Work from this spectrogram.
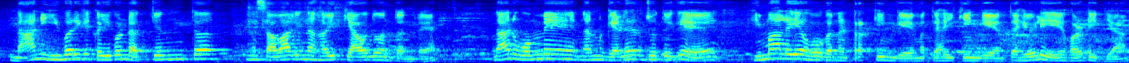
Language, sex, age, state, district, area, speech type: Kannada, male, 18-30, Karnataka, Shimoga, rural, spontaneous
